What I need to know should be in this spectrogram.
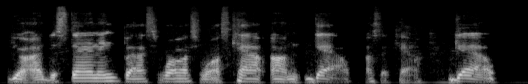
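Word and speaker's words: Gow: Gal, because it's spelled like cow, but with a G.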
